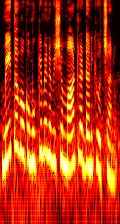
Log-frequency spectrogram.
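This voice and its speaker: A woman's voice: high-pitched, fast, close to an everyday voice. A woman voicing an arrogant young rich man who asks for a married woman's hand, speaking over-politely and sure of himself. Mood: smooth, courteous. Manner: overly polite, smooth and self-assured.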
